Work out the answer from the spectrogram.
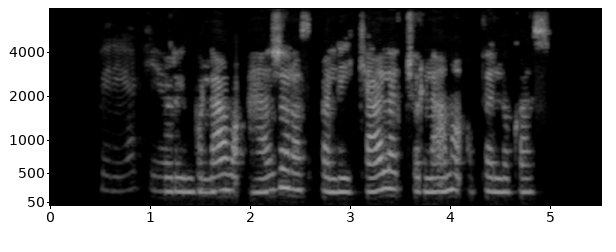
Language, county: Lithuanian, Utena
